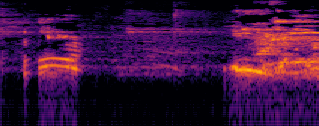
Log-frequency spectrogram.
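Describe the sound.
Basketball dribbled on a court during an Eagles game, a player bringing the ball back out of the corner: a few bounces mixed with other sharp court noises, closing in a louder, denser burst.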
